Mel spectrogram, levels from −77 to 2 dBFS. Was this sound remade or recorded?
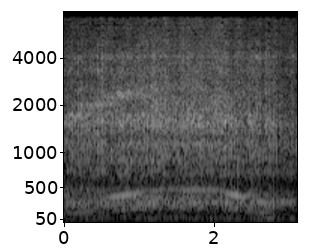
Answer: remade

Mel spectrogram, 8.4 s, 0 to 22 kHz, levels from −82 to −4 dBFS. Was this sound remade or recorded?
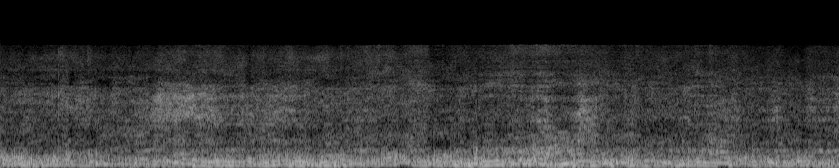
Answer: remade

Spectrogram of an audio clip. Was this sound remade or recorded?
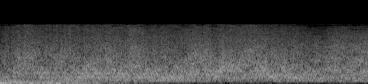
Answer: recorded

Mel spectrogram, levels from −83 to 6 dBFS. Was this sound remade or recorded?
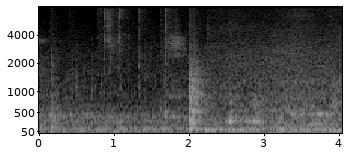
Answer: recorded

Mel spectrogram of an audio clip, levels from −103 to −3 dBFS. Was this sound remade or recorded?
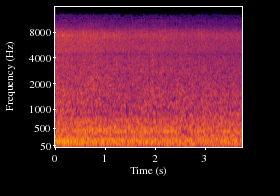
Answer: recorded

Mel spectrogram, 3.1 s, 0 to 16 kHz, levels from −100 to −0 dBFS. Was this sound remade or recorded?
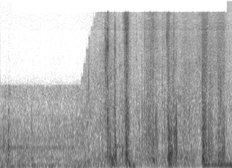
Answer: recorded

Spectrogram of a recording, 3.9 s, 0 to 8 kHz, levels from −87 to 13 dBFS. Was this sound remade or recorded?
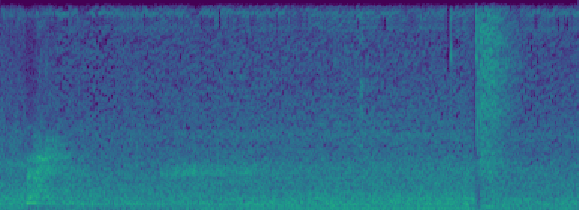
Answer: recorded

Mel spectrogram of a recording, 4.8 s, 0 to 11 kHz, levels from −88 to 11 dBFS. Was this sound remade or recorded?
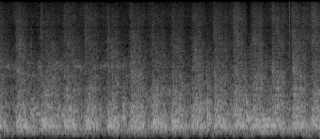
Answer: remade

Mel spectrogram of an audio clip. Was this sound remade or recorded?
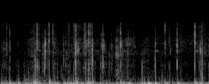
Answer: recorded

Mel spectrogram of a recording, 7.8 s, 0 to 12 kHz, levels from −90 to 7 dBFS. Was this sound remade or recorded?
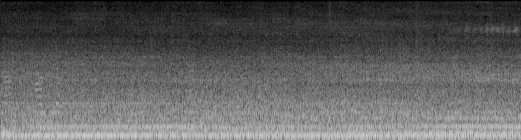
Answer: recorded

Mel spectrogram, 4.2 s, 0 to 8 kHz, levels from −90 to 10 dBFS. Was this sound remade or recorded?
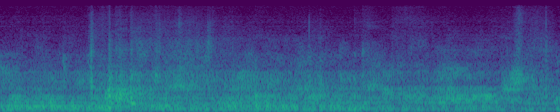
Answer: remade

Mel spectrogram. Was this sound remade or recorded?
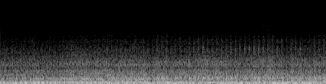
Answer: recorded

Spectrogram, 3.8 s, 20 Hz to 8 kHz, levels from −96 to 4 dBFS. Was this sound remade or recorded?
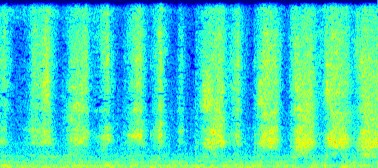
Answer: recorded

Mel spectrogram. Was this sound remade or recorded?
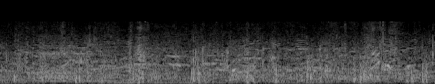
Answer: recorded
